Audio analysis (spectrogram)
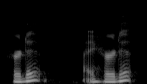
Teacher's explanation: we have the D from heard connect to it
